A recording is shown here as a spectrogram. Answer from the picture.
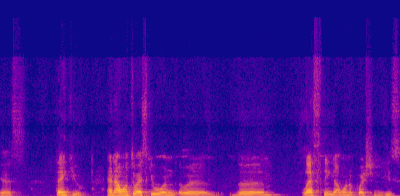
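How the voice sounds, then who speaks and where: Fairly slow speech with a non-native accent, long and frequent pauses, a dark, mellow tone and ordinary pitch variation. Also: man, fairly high pitch for a man. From Portugal. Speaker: podcast host. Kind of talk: interview. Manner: halting.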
